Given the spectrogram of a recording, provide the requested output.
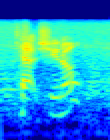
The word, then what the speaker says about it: Tat Shinno: We're, let's see, Tat, how do you say it? Tat Shinno? Yes.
